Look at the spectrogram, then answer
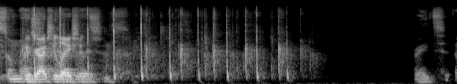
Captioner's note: attendees clapping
